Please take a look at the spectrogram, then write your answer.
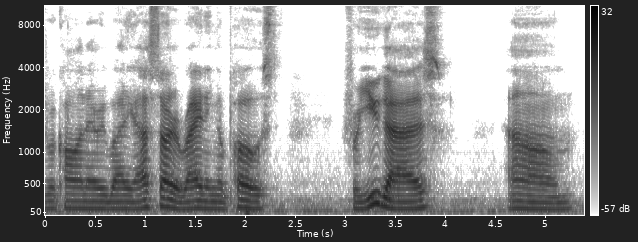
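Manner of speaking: normal talking voice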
